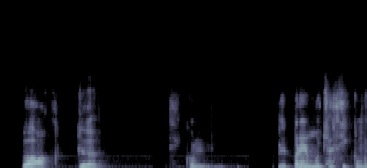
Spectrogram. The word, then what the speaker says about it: Bordeaux: Bordeaux. Bordeaux. Le ponen mucho así como sacando su feeling en francés. Bordeaux.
